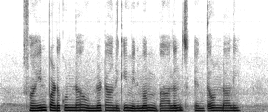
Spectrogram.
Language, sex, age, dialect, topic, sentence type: Telugu, female, 18-24, Utterandhra, banking, question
